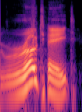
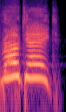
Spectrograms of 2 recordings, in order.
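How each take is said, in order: First: It is said at normal loudness. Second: It is said loudest, almost shouted.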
